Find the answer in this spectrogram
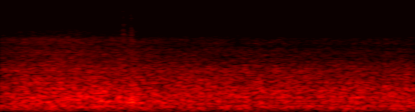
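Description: Steady road noise of a car driving: an even rushing hiss.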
